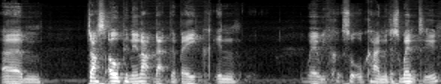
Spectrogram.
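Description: A man's voice: medium pitch, fairly even intonation, unhurried, a bit bright. A male DJ talking in casual, slangy group banter.

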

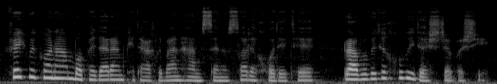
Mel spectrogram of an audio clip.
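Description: A woman voicing a young wife who talks gently and reassuringly in a storybook reading. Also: medium pitch, expressive.

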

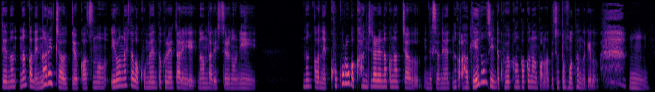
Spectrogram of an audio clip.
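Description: A woman speaks at a medium pitch with a congested, nasal sound, as if her nose is blocked. She chats informally on her own like a podcast host, thinking aloud in a reflective, slightly hesitant way. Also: fast, darkish tone. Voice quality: stuffy-nosed, nasal voice. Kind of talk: casual solo chat, thinking aloud.

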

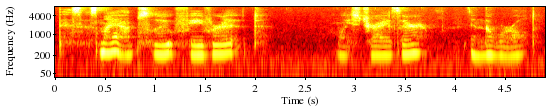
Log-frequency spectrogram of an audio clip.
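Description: A woman doing a whispered role-play as a gentle, soothing spa attendant, in a soft, breathy whisper. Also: medium pitch, fairly even intonation, measured pace, background noise. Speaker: ASMR host playing a spa beautician.

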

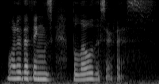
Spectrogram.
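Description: A woman guiding a breathing meditation as a coach, soothing and unhurried, with long pauses and a breathy voice that often trails toward a whisper. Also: mid-range voice, flat delivery, a little mellow.

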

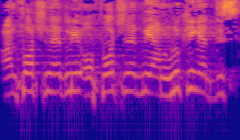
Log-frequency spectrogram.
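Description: High-pitched Malayali-accented preacher man in echoey hall. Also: level tone, racing, darkish tone. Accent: Malayali Indian English. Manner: exhorting, conversational, joking, asks for amens. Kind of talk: sermon to a congregation, exclamatory call-outs. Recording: echoey hall with long reverb.

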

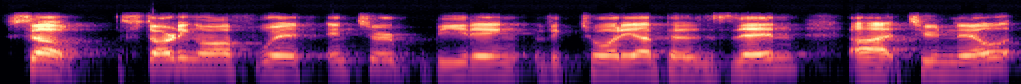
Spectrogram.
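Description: A man co-hosting a casual football podcast, running quickly through the results with dry asides. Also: a little high, fairly bright tone. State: out of breath. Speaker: podcast co-host. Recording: dull lo-fi audio.

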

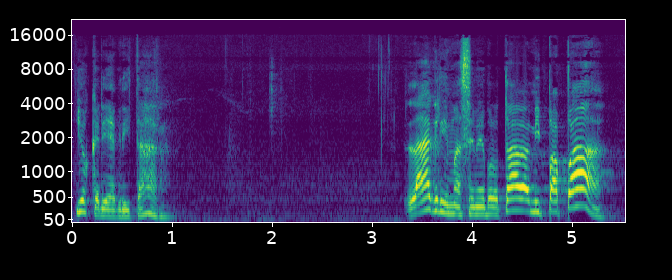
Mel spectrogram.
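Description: A middle-aged man with a Peruvian Spanish accent, preaching a sermon to his congregation, asking them questions and repeating key phrases slowly for emphasis. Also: on the high side, sing-song, husky. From Peru. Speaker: pastor. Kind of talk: sermon, Bible study.

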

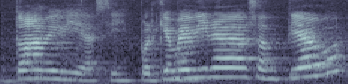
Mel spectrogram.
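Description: A woman's voice: sits high, brisk, over a noisy crowd. Chatty Chilean woman, roomy sound. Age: 30s. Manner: chatty, laughing, slangy. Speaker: guest. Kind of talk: casual chat.

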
